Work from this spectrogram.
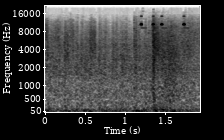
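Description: Missiles strike in the mech combat game RogueTech, a dense rumbling barrage of explosions and impacts that runs steadily throughout with a slightly louder burst near the end.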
